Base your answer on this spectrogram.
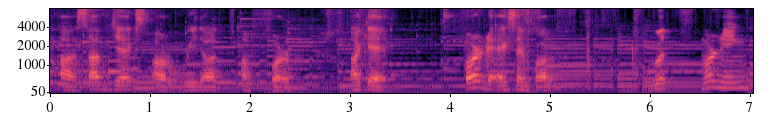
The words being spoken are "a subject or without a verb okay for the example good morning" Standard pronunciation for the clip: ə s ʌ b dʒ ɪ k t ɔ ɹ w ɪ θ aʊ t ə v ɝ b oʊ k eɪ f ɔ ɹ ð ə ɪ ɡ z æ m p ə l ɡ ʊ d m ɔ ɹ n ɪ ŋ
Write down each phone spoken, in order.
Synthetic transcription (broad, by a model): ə s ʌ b dʒ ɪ k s ɔ ɹ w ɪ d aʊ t ə f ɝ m oʊ k eɪ f ɔ ɹ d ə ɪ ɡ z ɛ m p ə l ɡ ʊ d m ɔ ɹ n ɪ ŋ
